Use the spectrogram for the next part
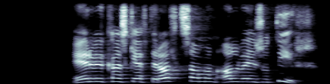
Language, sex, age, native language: Icelandic, female, 30-39, Icelandic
